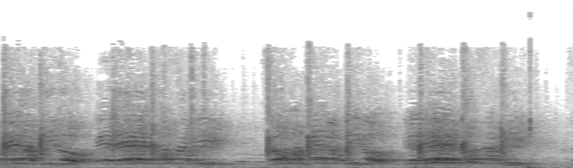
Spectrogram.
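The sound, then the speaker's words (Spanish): A group of young people quarantined in a hotel shouts and chants together from the hotel balconies in loud, overlapping bursts, rising and falling in two or three waves over several seconds, with a raucous crowd-like quality. “Esos chavales no entienden que les obliguen a guardar cuarentena si no están contagiados y así lo hacen saber a gritos desde los balcones del hotel.”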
